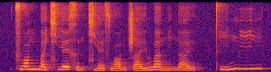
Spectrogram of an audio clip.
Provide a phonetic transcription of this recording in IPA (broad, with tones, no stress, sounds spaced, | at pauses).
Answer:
ʈ͡ʂ w ɑ˥ ŋ m w a˨ ɪ̯ t͡ɕʰ j ɛ˥ x ə̰˨˩ n t͡ɕ j ɛ˧˥ s w ɑ̰˨˩ ŋ ʂ a˧˥ ɪ̯ ɻ w ä˥˩ n̪ ḭ˨˩ n a˥˩ ɪ̯ | t̪ʰ i˧˥ n m i˥ n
